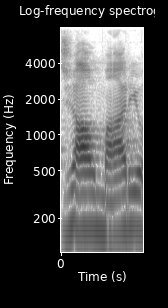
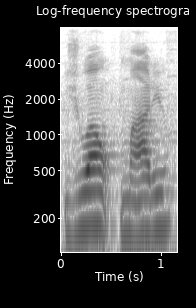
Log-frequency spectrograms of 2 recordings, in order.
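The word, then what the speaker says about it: João Mário: have soooo Mario and it's not John Mario ok I know it's hard to pronounce but now you know it's drunk Mario and I gotta say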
